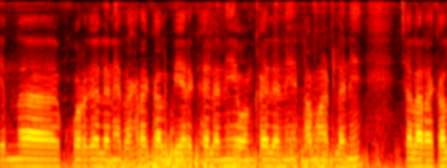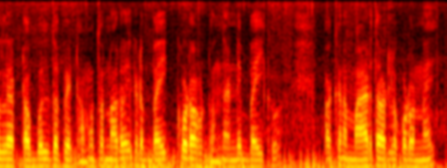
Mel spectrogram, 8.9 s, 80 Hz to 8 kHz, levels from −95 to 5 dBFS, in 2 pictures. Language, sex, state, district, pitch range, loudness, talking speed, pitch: Telugu, male, Telangana, Nalgonda, 115-120 Hz, -25 LUFS, 155 wpm, 115 Hz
